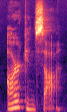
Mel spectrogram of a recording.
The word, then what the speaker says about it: Arkansas: Yes, number four, Arkansas, Arkansas, olive sock, Arkansas, R, Arkansas, Arkansas. Moving from our olive vowel into our purple shirt, R, Arkansas, Arkansas.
